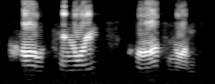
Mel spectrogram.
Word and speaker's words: carotenoids: And the Bixans are very powerful carotenoids, like the foods that are found, the color that's found, or actually the element that's found in carrots.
